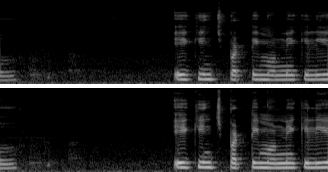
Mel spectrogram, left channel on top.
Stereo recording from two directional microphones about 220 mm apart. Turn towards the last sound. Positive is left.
turn(degrees=-45)  # may be behind; listen again after turning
